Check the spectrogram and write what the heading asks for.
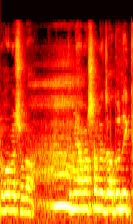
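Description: A person's loud, drawn-out moaning cry in two long stretches, with a short break about half a second in.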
